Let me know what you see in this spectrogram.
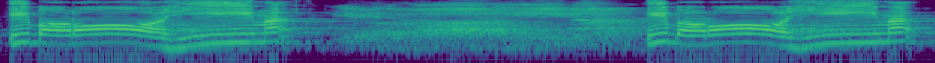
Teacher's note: قاعدے کے اندر کیا لکھا ہوا ہے کہ اگر را پر کھڑا زبر ہو تو را کو پر پڑھیں گے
